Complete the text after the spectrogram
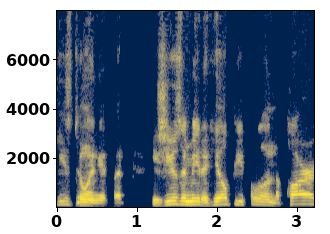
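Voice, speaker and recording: A man's medium-pitched voice at a fairly slow pace, with fairly even intonation. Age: 60s. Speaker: health program client, lay preacher. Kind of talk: testimony. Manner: halting, many repeated words.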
